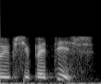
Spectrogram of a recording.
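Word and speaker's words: υψιπετής: Υπάρχει ο υψηπέτης, υπάρχει και ο υψηπετής. Ένας τόνος τα χωρίζει. Ο υψηπέτης είναι από το ύπταμε, ο υψηπέτης αετός, και ο υψηπετής που τονίζεται στη λίγους είναι αυτός που πίπτει.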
